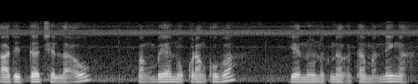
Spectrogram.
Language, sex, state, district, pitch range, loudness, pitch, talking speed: Garo, male, Meghalaya, West Garo Hills, 100-120 Hz, -18 LUFS, 110 Hz, 100 wpm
